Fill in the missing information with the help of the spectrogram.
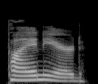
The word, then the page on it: pioneered: British English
